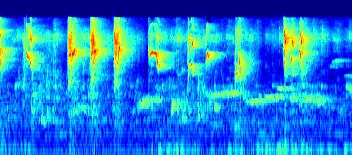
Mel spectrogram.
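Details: Van Hasselt's sunbird, a species said to mimic other birds fluently, gives a fast run of very high, sharp, squeaky chirps in tight bursts, with a few thinner whistled notes between them.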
